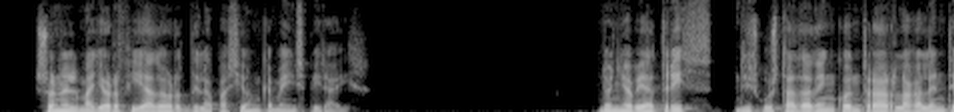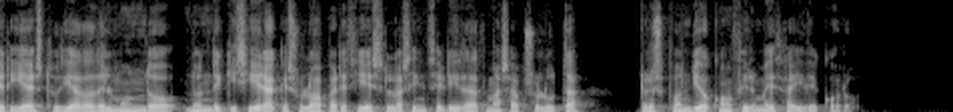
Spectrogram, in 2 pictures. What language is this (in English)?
Spanish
